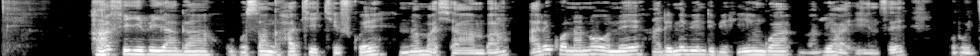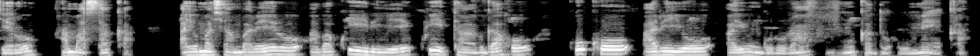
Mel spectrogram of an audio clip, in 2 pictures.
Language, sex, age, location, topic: Kinyarwanda, male, 18-24, Nyagatare, agriculture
